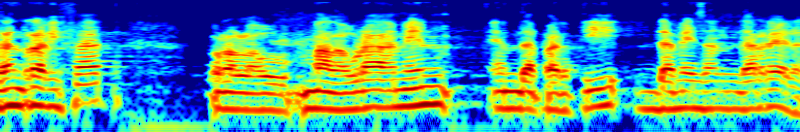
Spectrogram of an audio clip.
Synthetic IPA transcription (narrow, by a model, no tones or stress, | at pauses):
anrəβifat̪ | pɾɔmələwɾaðəmenɛmd̪əpəɾt̪iðəmezənd̪əreɾə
